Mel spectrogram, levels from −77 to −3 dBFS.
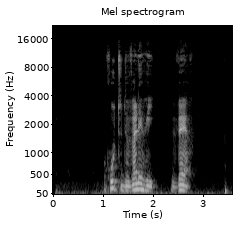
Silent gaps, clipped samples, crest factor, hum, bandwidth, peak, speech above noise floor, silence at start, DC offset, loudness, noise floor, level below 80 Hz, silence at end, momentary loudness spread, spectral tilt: none; under 0.1%; 22 dB; none; 16 kHz; -8 dBFS; 30 dB; 0.05 s; under 0.1%; -28 LUFS; -58 dBFS; -52 dBFS; 0.1 s; 20 LU; -4.5 dB/octave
